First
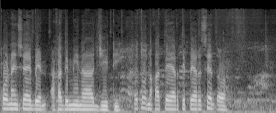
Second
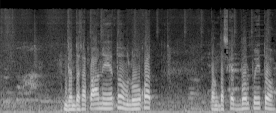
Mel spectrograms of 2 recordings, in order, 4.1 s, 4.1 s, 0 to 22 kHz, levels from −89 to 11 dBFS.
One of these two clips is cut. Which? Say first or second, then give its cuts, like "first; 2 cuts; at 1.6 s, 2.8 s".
first; 1 cut; at 2.0 s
